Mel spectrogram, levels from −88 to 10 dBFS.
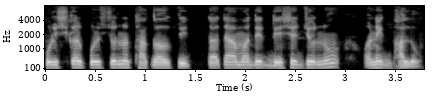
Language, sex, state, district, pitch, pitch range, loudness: Bengali, male, West Bengal, Jalpaiguri, 135 Hz, 125-140 Hz, -15 LUFS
